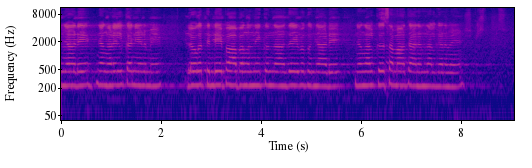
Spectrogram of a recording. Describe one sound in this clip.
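A man chants in a steady sung voice through a microphone.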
